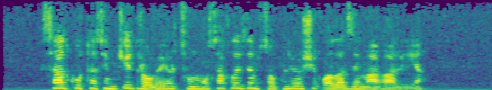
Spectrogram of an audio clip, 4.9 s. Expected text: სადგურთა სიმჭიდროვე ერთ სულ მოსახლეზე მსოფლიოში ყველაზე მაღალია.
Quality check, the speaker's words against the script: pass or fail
pass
